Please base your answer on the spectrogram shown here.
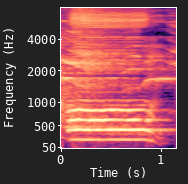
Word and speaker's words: ओम: ये जो हमारा चिन्ह है इसे त्रिमात्रिक स्वर भी कहते हैं क्योंकि इसमें जो उच्चारण समय है वो काफी लंबा चलता है, अधिक समय तक उच्चारण चलता है, इसीलिए इसे प्लुत स्वर कहते हैं।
